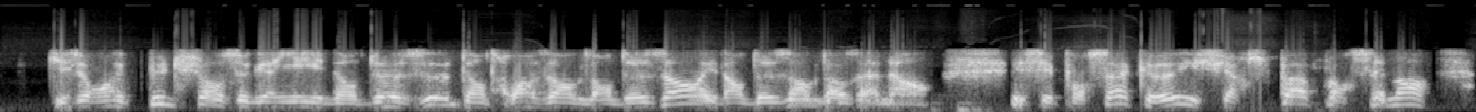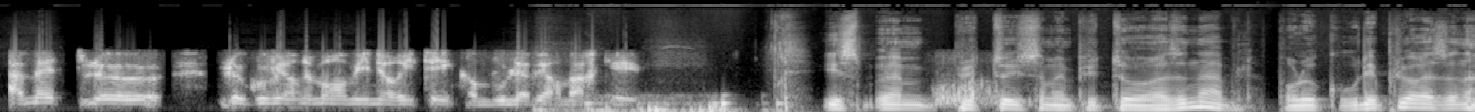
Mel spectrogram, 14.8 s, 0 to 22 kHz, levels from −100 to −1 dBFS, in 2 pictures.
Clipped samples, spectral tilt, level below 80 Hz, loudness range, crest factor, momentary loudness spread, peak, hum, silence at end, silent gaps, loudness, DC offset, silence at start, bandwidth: under 0.1%; -5 dB/octave; -38 dBFS; 3 LU; 18 dB; 5 LU; 0 dBFS; none; 0 s; none; -17 LUFS; under 0.1%; 0.25 s; 19 kHz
